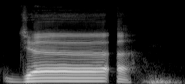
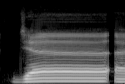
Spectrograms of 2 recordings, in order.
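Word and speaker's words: جاء: Jaa kita jumpai di sini ada huruf mad yang setelahnya adalah huruf hamzah. Ya. Berada dalam satu kata. Ya. Mungkin terlihat terpisah di situ ya. Jaa ya. Jim alif dengan hamzah. Tapi itu satu kata ya. Artinya datang ya. Jaa. Nah, kemudian di antara ininya juga ya contohnya wa anzalna minal mu'assirati ma'a ya. Ma'an fajjaja ma'a ya kadarnya 4 atau 5 harakat ya karena dia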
